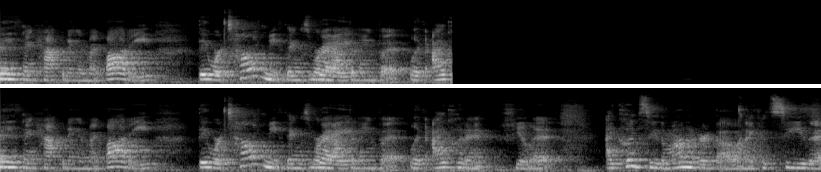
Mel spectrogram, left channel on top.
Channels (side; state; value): left; drops out; at 4.5 s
